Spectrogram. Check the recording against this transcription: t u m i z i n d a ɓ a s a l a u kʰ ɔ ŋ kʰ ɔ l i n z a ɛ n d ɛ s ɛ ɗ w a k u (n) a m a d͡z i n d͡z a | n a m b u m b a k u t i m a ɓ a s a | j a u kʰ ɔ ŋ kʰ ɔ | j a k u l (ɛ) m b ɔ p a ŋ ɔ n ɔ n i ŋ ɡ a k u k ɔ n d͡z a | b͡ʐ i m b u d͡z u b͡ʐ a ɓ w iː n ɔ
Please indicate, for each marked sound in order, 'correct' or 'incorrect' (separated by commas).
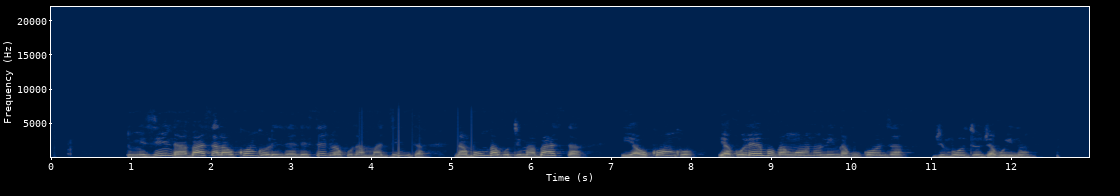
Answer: correct, correct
